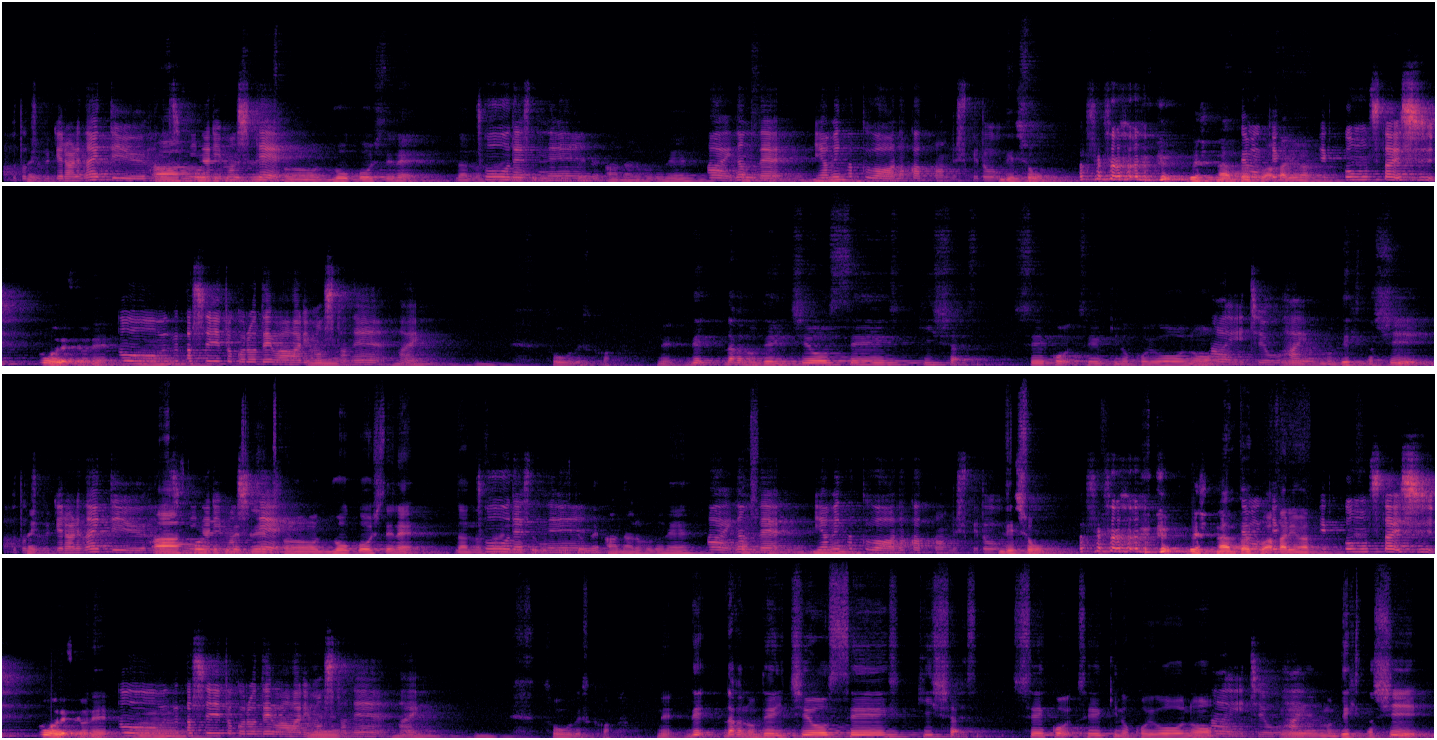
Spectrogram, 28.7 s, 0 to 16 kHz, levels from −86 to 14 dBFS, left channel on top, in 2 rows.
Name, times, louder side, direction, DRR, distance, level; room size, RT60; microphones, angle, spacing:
voice 1, 0.3-2.8 4.8-5.8 7.0-7.8 8.1-10.0 10.8-11.5 12.4-12.6 13.4-14.4 15.5-18.5 26.4-27.4, equal, 5° left, 7 dB, 0.6 m, -34 dB
voice 2, 1.5-4.1 4.5-6.9 7.4-8.5 10.0-10.4 11.6-13.1 14.7-16.2 17.4-17.7 18.2-18.7 19.0-19.2 19.8-20.1 20.9-23.3 23.5-23.9 24.5-26.4 27.1-28.5, right 4 dB, 90° right, 10 dB, 0.7 m, -30 dB
8.8 x 8.5 x 7.6 m, 1.3 s
head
